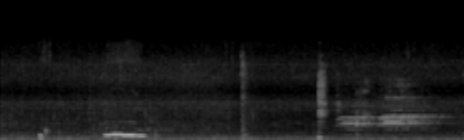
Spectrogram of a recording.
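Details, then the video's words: A baby macaque in Siem Reap Province, Cambodia, cries out for its mother's help while another monkey plays roughly with it: one loud, clear, arching tonal cry about half a second long, with faint clicks and rustling around it. "Poor baby monkey Anissa crying loudest call mum Anna help"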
